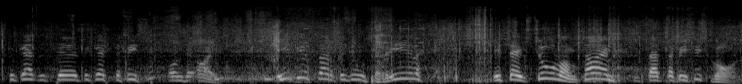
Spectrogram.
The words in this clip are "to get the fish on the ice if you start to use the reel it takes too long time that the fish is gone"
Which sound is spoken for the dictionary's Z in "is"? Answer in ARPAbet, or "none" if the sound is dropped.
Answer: S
